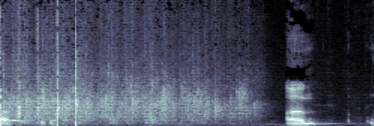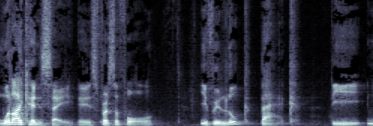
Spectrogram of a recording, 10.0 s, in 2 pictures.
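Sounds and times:
audience applause: 0.0s - 3.6s
speech: 0.6s - 1.0s, 3.8s - 4.3s, 4.9s - 9.9s.

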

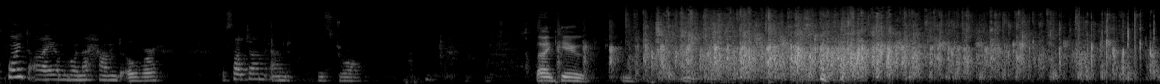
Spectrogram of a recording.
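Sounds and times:
speech: 0.1s - 4.5s, 5.4s - 6.8s
audience applause: 5.6s - 11.5s.

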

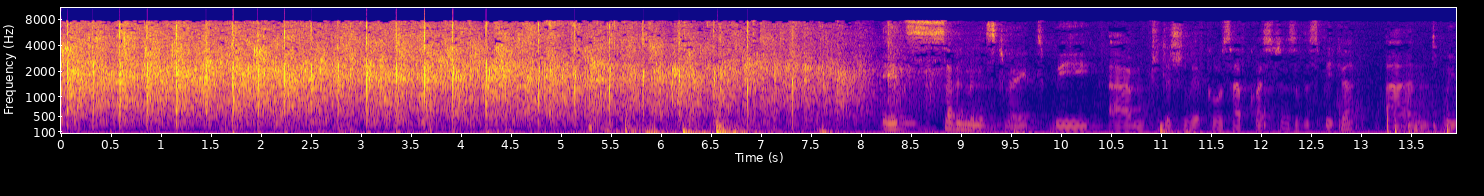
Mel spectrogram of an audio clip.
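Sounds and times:
crowd applauding: 0.0s - 8.5s
speech: 8.3s - 13.9s.

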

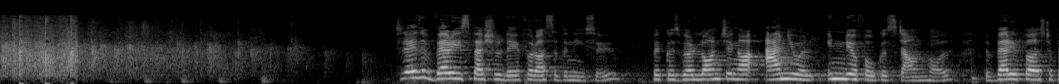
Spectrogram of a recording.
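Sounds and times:
audience applause: 0.0s - 3.6s
speech: 4.0s - 10.5s.

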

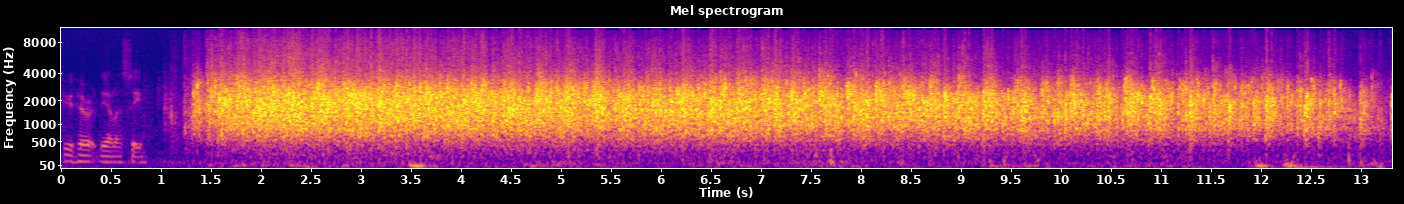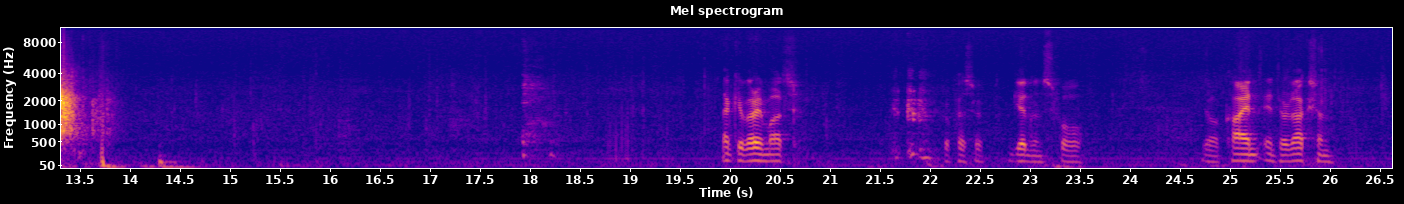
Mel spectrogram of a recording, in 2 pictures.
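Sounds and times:
speech: 0.0s - 1.2s, 20.0s - 20.8s, 21.8s - 23.7s, 24.7s - 26.2s
clapping welcoming a speaker to the podium: 1.0s - 13.9s.

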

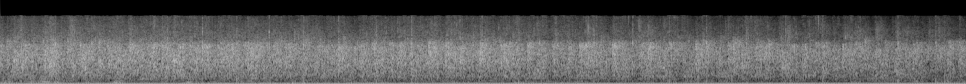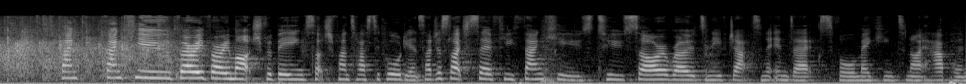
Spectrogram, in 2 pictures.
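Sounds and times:
audience applause: 0.0s - 11.5s
speech: 10.8s - 19.3s.

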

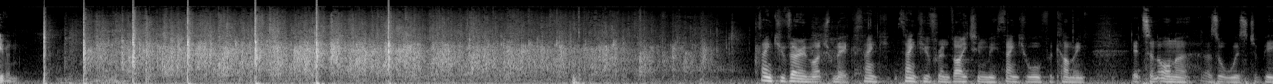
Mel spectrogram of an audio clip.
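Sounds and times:
speech: 0.0s - 0.2s, 7.6s - 12.7s
audience applauding: 0.6s - 7.8s.

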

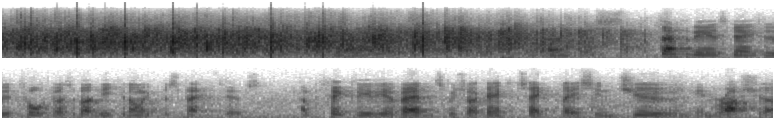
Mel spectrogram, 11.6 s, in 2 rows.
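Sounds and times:
audience applause: 0.0s - 4.9s
speech: 5.0s - 11.5s.

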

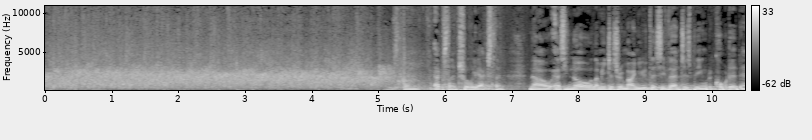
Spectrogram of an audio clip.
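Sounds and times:
audience applauding: 0.0s - 5.7s
speech: 5.4s - 10.5s.

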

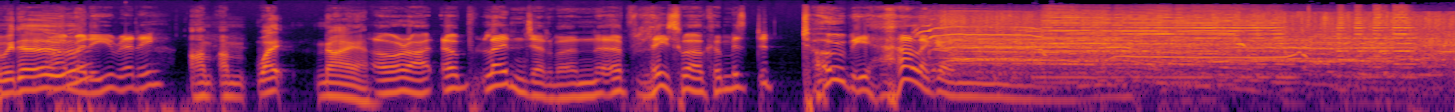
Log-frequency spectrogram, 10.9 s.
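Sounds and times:
speech: 0.0s - 7.7s
studio audience cheering and whooping: 6.9s - 10.8s.

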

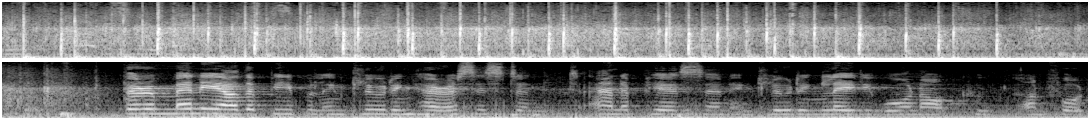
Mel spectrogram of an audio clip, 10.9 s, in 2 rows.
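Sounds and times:
audience applause: 0.0s - 5.9s
speech: 6.3s - 10.8s.

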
